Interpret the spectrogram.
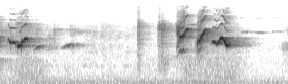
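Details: White-rumped shama, Medan type, kept caged and singing loudly in full form. Short high whistled and squeaky notes, a brief gap, then a burst of sharp, bright, descending chirps.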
